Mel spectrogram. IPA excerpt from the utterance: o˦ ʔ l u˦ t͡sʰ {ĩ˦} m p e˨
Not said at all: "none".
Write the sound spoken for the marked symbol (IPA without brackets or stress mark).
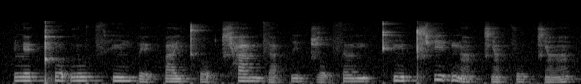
ĩ˦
